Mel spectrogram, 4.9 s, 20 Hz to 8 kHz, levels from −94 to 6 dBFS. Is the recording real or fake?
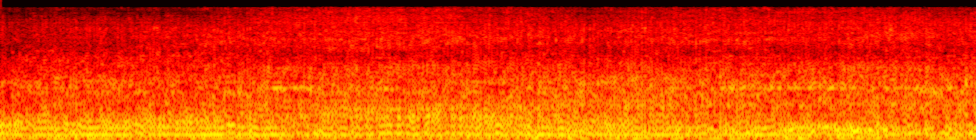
fake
